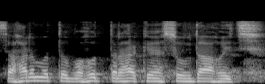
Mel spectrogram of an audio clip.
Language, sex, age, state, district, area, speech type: Maithili, male, 30-45, Bihar, Begusarai, rural, spontaneous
